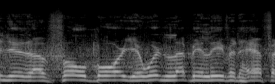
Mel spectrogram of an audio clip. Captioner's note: cheering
